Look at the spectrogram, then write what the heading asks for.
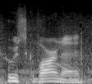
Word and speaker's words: Husqvarna: I pronounce Husqvarna, which I know, again, is pronounced Husqvarna, but, you know, a little life lesson for any of you people out there.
